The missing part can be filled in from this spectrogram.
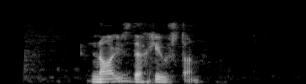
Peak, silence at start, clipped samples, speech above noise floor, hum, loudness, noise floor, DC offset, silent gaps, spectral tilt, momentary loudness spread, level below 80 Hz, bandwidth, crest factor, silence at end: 0 dBFS; 0.9 s; under 0.1%; 48 dB; none; -22 LUFS; -69 dBFS; under 0.1%; none; -6 dB/octave; 13 LU; -58 dBFS; 7.6 kHz; 24 dB; 1.1 s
